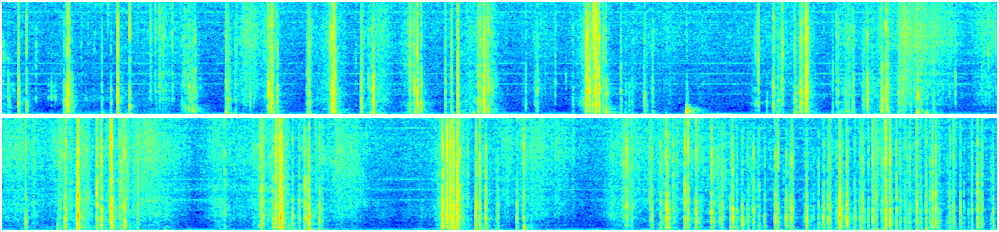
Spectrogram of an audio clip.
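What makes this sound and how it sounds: Flat fingertips and short nails tap and pat the top and side of a hollow purple cardboard Puffs tissue box holding tissues. The result is a quiet series of short, dry, papery taps in irregular bursts and quick runs, with soft crinkly rustles and no ring after each hit.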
